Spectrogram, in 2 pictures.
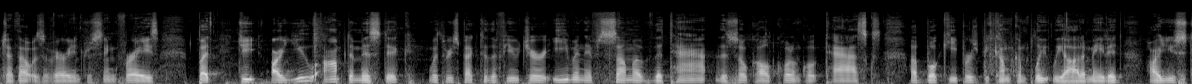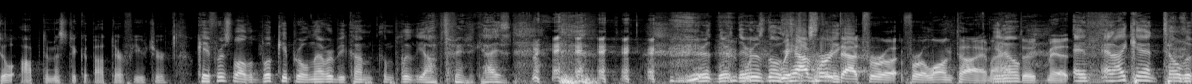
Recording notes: Live Broadcast at the The IPBC IGNITE Conference.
